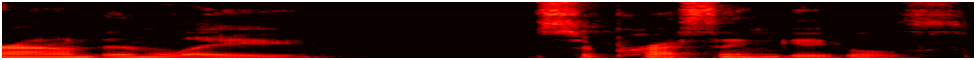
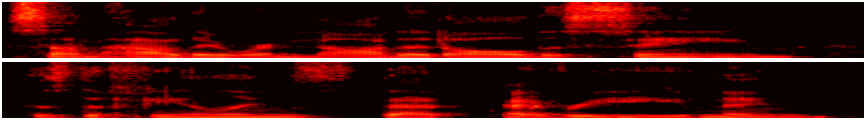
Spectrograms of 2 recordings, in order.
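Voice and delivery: usual speaking voice

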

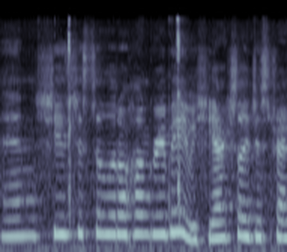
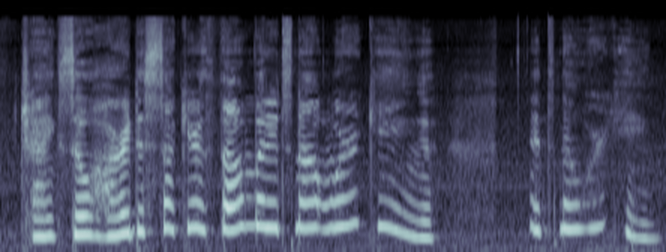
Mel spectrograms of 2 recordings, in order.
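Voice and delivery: slow, higher sing-song teasing coo; baby talk; 8 semitones higher, 4 dB louder, slower than usual. Acted. Mom teasing her baby who can't suck her thumb, baby talk. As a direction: tease the baby sweetly.

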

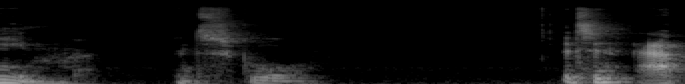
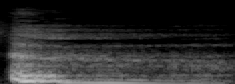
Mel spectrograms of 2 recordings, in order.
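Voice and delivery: gasp; 10 dB louder than usual. Acted. Sudden gasp after list.

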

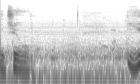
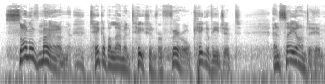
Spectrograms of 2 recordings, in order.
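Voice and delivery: scripture reading; 3 semitones higher than usual. Acted. Reads scripture aloud.

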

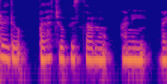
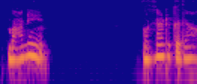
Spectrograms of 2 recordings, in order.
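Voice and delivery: arrogantly. Acted. Daughter-in-law answering her mother-in-law with mild arrogance. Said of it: "అంది పొగరుగా".

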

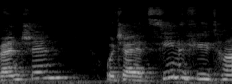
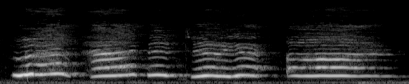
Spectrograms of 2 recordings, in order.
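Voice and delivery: high, slow tearful wail; crying sister; 11 semitones higher, 8 dB louder, much slower than usual. Retold or imitated. Sister in tears asks about the arm, high slow wail. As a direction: wail it through tears, much higher.

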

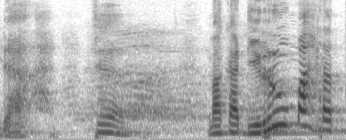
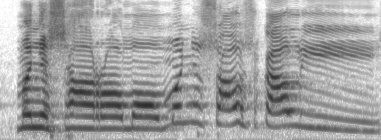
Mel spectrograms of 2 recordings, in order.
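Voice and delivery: imitated children's chorus; 5 semitones higher than usual. Children answer priest emphatically.

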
